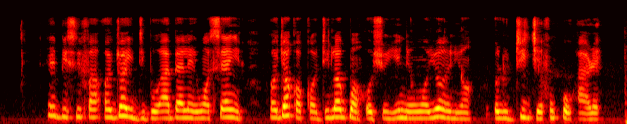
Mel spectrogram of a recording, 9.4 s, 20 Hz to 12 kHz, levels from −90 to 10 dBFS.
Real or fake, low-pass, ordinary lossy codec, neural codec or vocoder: real; 7.2 kHz; none; none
